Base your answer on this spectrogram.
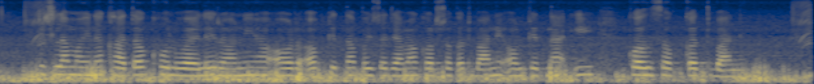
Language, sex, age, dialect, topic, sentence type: Bhojpuri, female, 18-24, Southern / Standard, banking, question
